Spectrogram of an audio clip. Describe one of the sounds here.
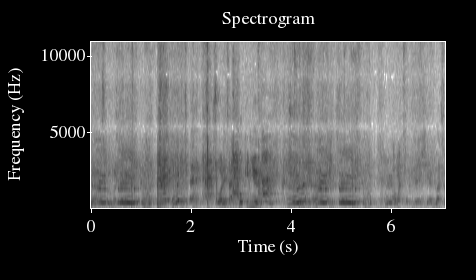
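A young man shouts and groans in struggle.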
